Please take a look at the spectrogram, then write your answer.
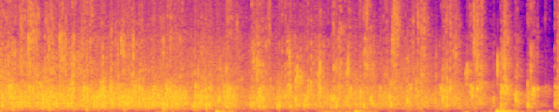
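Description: An audience at a conference on plastics applauds with dense, sustained clapping that is loud at first and gradually thins out toward the end.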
